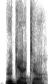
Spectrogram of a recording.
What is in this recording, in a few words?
"regatta", Indian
